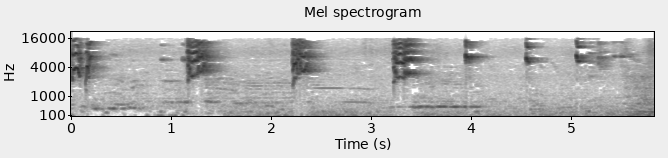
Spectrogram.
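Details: Training recording of lovebird ngekek for stimulating two-month-old juveniles to sing: sharp, shrill, rasping bursts repeated roughly once a second, some with brief higher chips in between, over a quiet background.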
